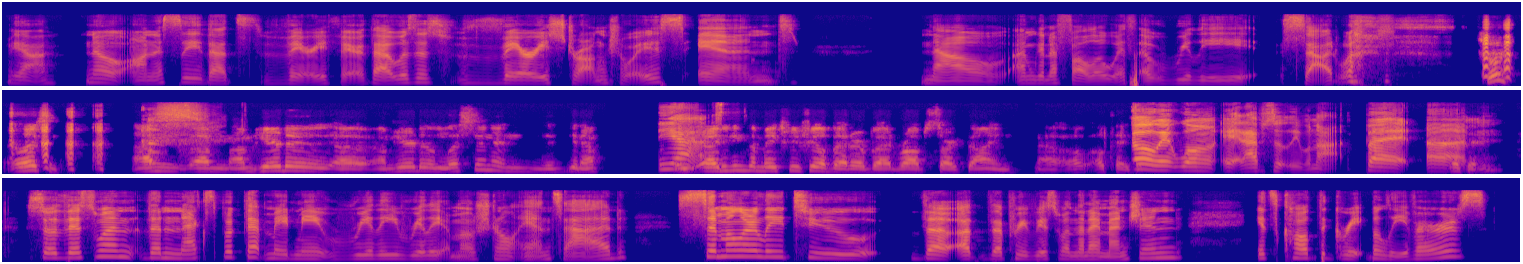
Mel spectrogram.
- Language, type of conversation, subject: English, unstructured, Why do some books have such a strong emotional impact on us?
- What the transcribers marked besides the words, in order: tapping; laugh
